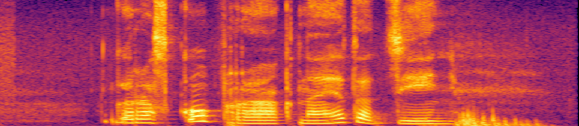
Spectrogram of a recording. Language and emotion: Russian, neutral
